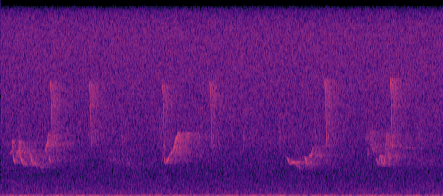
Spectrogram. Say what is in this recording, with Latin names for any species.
Vireo olivaceus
